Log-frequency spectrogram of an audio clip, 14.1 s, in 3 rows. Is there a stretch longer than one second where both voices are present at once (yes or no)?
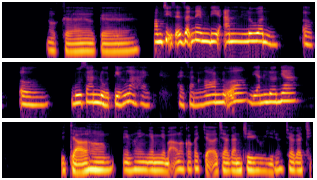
no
